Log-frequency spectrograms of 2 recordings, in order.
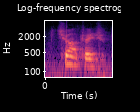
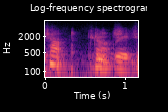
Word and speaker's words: Chartridge: Chartridge, spelled as it's pronounced, yes. – Is it? – Chartridge.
